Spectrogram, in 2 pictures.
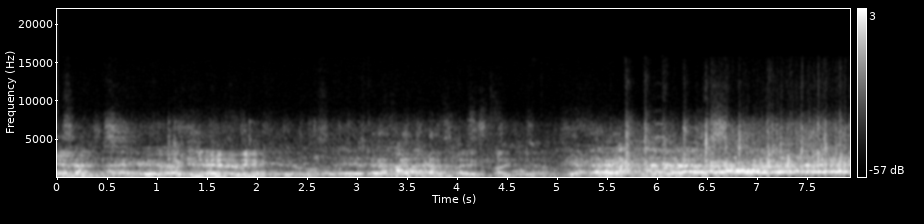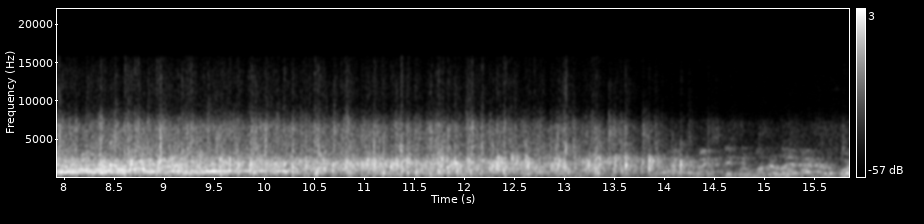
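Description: A large crowd chatters and calls out in an echoing hall.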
